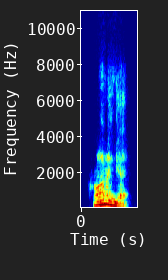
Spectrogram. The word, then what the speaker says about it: Groningen: And it looks like, well, it looks like Groningen or Groningen, but how it's really pronounced because of that G is Groningen, Groningen.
